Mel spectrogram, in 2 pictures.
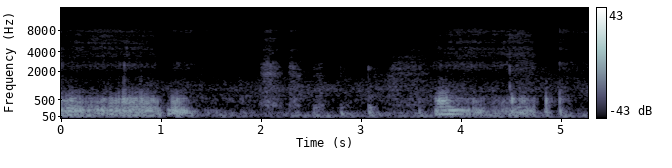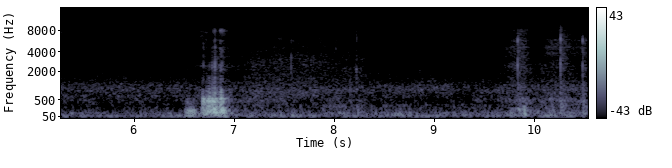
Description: Molly the beagle puppy snoring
